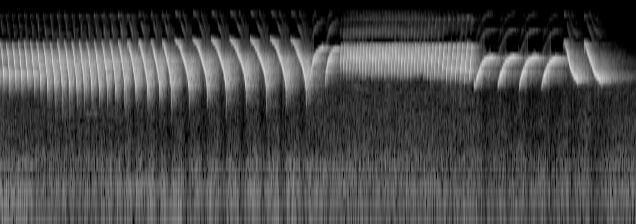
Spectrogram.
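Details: Belgian canary under song training: quick falling whistled notes slow gradually, give way to a sustained high rolling trill, then to a few separate rising-and-falling chirps fading out.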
